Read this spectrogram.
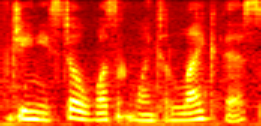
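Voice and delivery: plain reading voice

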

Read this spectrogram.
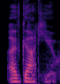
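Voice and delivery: breathed. Acted. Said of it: "he breathed".

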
